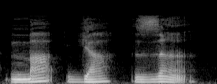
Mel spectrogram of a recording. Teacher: Then you get the sound Z, alright? And then the ending here is IN, so it's nasal, goes in your nose, and it's un.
